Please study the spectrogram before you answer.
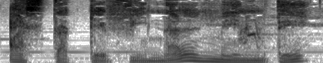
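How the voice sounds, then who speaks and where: A man's voice: low-pitched, big pitch swings, slow pace, fairly bright tone, soft background music, heavily acted. A man narrating a revolutionary tale in a radio drama, solemn and scripted.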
